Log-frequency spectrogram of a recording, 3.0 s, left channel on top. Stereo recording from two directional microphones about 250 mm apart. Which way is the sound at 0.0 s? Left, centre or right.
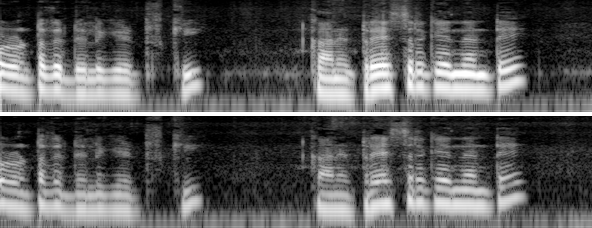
Centre.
